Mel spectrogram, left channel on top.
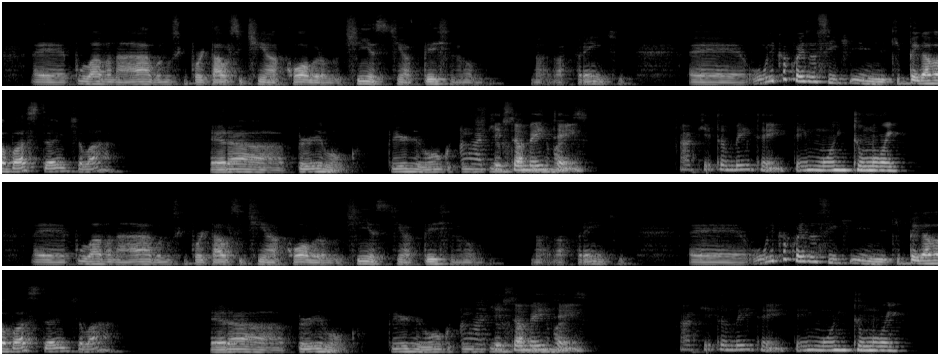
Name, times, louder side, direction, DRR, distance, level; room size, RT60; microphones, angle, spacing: voice 1, 0.3-4.8 5.3-6.2 6.9-10.5 11.4-12.8 13.2-15.0, left 1 dB, 30° left, 1.3 m, -29 dB
voice 2, 13.9-15.2 16.1-18.4, left 3 dB, 50° left, 0.6 m, -28 dB
8.9 x 7.2 x 7.9 m
head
